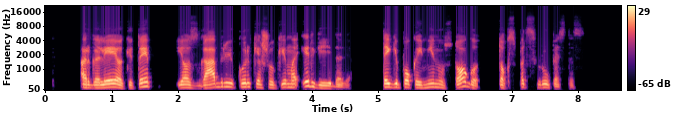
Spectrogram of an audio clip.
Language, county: Lithuanian, Alytus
